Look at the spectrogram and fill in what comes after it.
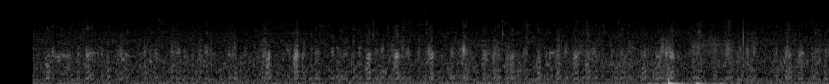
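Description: Ducks calling: a run of short calls, several a second, with one brief louder thump about two-thirds of the way through.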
